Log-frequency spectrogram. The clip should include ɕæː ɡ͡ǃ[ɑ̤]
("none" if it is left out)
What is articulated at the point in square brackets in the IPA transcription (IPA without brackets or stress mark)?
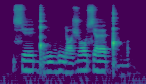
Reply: ɑ̤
